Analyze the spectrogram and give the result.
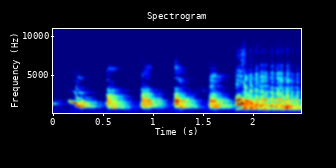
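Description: A wild turkey gobbles in a rapid series of five or so rattling bursts, ending in a longer rolling gobble, loud with no voices.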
